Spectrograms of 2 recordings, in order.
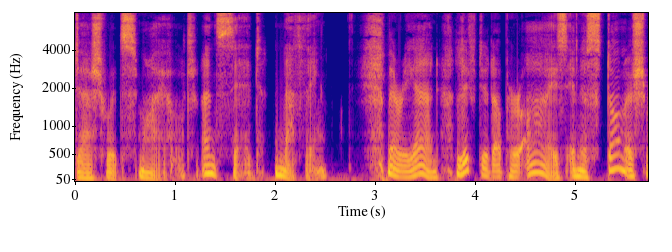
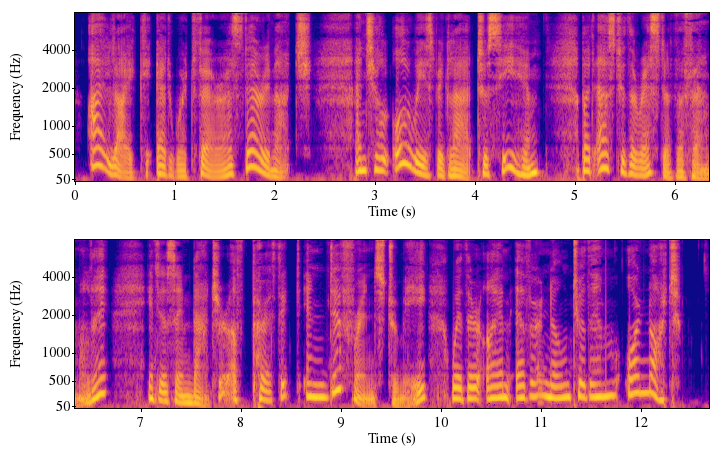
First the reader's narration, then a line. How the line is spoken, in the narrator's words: saying, as calmly as she could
